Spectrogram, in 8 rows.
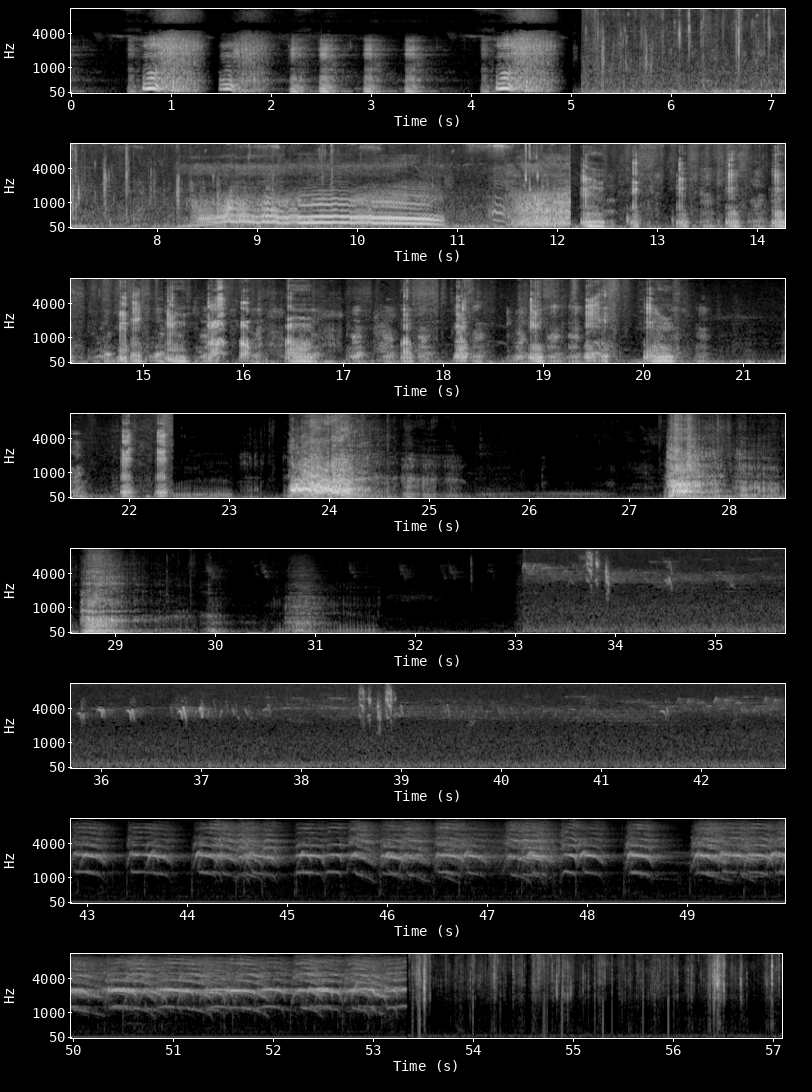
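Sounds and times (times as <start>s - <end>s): peccary growls: 7.8s - 20.8s, 21.4s - 31.8s
peccary grunting: 8.2s - 20.8s, 21.4s - 31.7s.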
